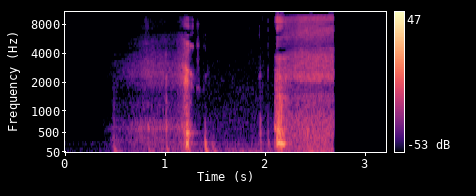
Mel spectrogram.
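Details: Hiccups after lunch at college and after dinner, slow and fast, audio only: short, abrupt catching sounds from the throat at irregular intervals, two sharper than the rest.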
